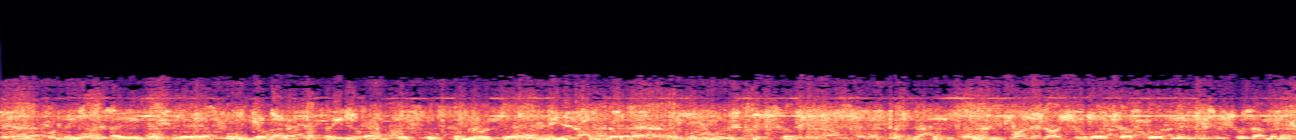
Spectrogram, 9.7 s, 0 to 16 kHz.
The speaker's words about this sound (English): Example number 6 is also co-channel interference, but if you listen closely, you can distinguish 3 stations on top of each other.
